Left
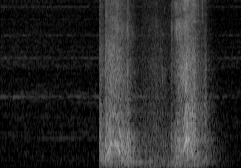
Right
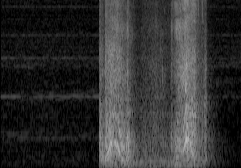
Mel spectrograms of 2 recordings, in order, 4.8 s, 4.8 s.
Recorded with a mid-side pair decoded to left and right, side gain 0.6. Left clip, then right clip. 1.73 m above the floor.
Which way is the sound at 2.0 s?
35° right.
